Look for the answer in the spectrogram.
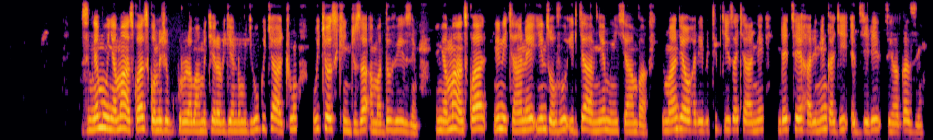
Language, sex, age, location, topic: Kinyarwanda, female, 18-24, Huye, agriculture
